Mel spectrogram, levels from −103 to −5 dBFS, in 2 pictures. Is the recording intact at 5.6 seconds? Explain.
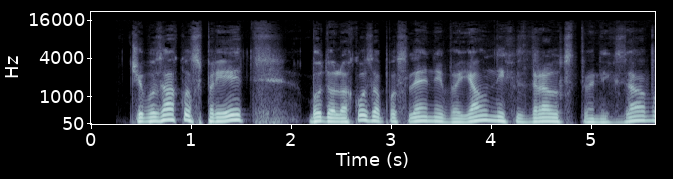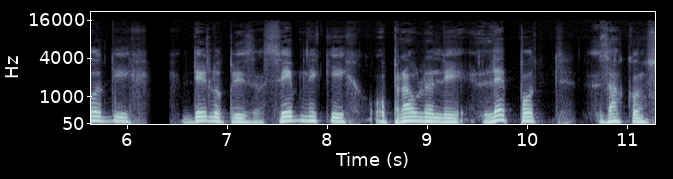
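No. At 5.6 seconds the speech sits inside a run of repeated stalls (stutter) lasting from 4.23 to 6.17 s. Packets were reaching the receiver late or more slowly than playback consumed them, so its jitter buffer kept running dry. Each time, it stretched out the last bit of sound until data resumed, with the longest hold about 44 ms. Nothing is lost, but roughly a fifth of that stretch is filler, so the speech drags and stutters.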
